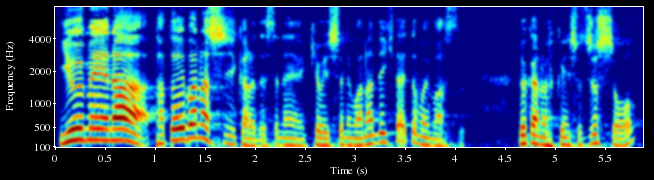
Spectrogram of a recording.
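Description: A male pastor speaking to his congregation in a high, very animated voice that swoops up and down. He talks in a chatty, storytelling way and laughs easily. The long reverb of a large hall trails after each phrase. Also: normal speed. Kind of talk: sermon.

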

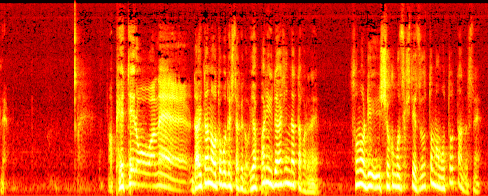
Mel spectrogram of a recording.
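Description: A man's voice: high voice, sing-song, normal speed, vocal fry, long pauses, a bit bright. An older man, preaching a sermon as a pastor with folksy, humorous storytelling.

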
